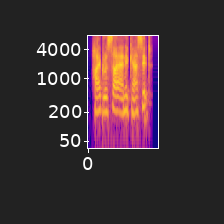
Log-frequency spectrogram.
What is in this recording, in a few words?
"hydrocyanic acid", Indian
